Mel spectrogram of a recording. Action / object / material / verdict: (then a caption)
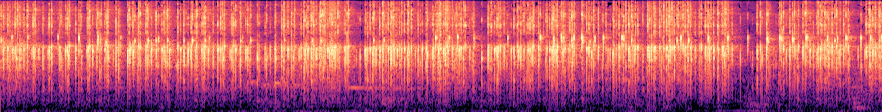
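tap / segmented plastic fidget toy / plastic / none. A yellow and white plastic articulated fidget slug toy with hollow segments is held up in one hand and tapped with long nails, making its segments rattle. The result is a dense, steady stream of bright, dry plastic clicking and rattling with almost no low end, broken only by a few brief pauses.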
